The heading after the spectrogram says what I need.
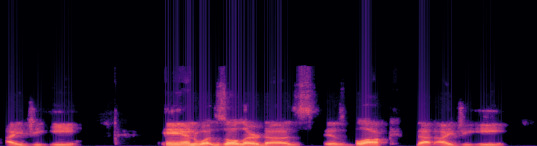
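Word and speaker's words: Xolair: know there's a medication called zoler that's spelled with an X that's the trade name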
